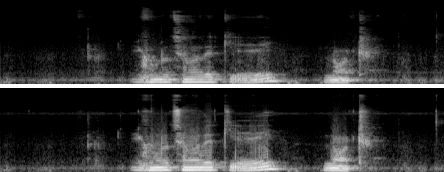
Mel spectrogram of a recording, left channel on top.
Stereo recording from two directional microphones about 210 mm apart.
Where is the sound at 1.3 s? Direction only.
45° right (ahead or behind).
